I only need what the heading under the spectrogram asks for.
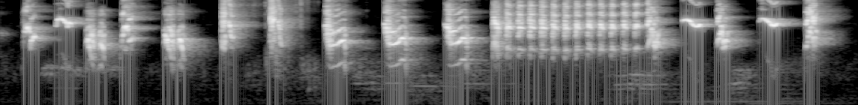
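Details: Loud long-tailed shrike song meant to draw a response from rival shrikes, mixing sharp chirps and squeaky whistles with a fast, even rattling trill in the middle, then short thin whistles.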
